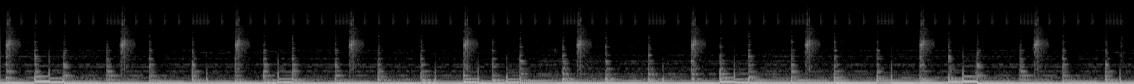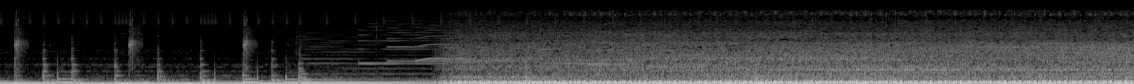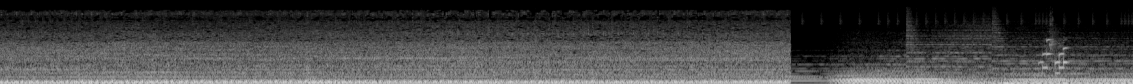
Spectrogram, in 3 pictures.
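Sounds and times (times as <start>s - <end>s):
car engine idling: 14.4s - 34.0s.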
